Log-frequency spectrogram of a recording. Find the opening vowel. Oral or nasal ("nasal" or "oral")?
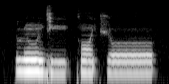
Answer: nasal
